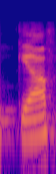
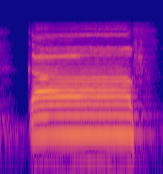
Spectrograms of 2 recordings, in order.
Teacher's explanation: اب جو دوسرا کاف ہے وہ سخت حصے سے، یعنی زبان کی جڑ اور تالو کے سخت حصے سے ادا ہوگا، اس کو کیاف نہیں پڑھنا، اس کو پڑھنا ہے کاف، موٹا نہیں کرنا، حروف مستعلیہ میں سے نہیں ہے، کاف۔ دوسرا جو پڑھا تھا اس کو پڑھتا قوف، اب اس کو پڑھنا ہے کاف، ٹھیک ہے۔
